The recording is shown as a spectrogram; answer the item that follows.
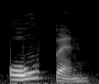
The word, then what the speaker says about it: open: 역시 오픈이 아닌 open, open. 이렇게 충분히 오, 우가 다 들리도록 발음을 해주세요.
